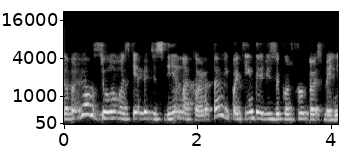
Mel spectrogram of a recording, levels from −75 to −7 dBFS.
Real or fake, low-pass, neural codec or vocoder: fake; 7.2 kHz; codec, 16 kHz, 2 kbps, FreqCodec, larger model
